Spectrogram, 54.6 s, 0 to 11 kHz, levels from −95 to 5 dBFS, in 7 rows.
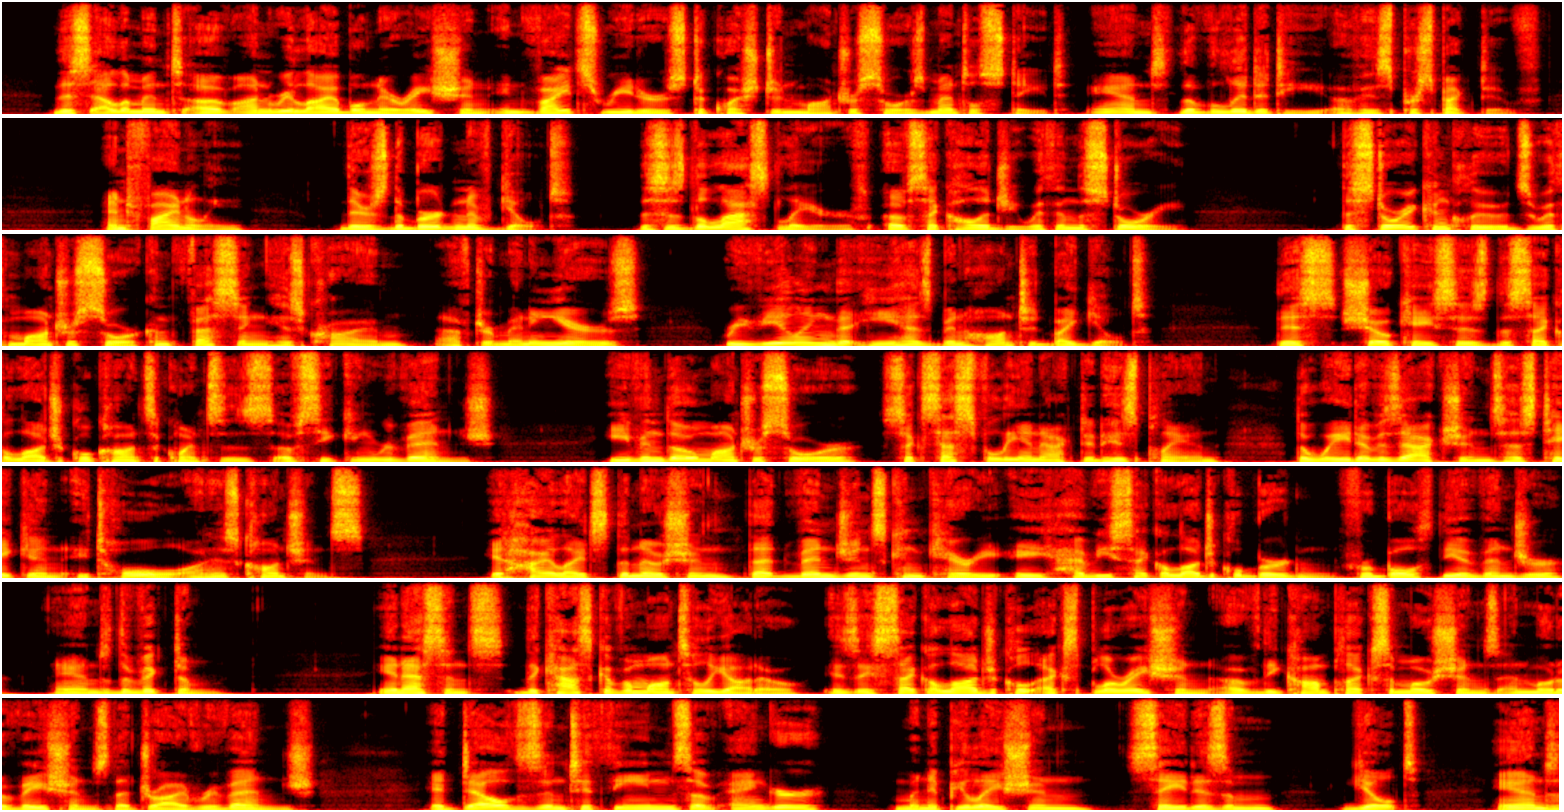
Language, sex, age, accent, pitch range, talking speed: English, male, 30-49, American, 105-135 Hz, 140 wpm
